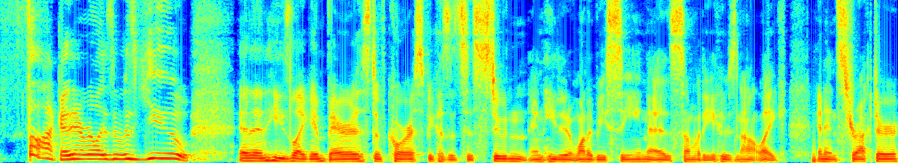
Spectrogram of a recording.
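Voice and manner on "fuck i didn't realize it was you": very high, screaming outburst. Retelling a student running into her teacher, the speaker quotes her, imitating her screaming. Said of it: "she's screaming".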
